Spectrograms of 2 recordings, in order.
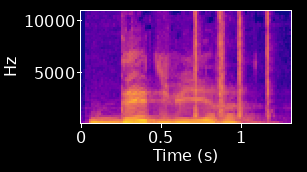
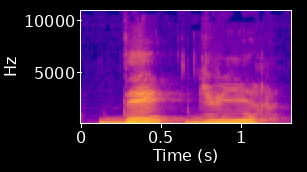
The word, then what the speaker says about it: déduire: en faveur de l'environnement déduire déduire déduire donc le r à la fin est légèrement prononcé souvent donc quand les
